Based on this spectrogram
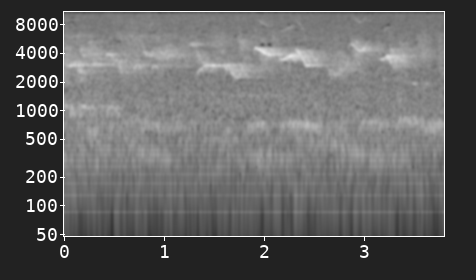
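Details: Black-collared starling, Ubon Ratchathani, Thailand, 12 July 2020: a rambling run of grating, squeaky chatters mixed with brief sharp whistles, uneven in rhythm, over persistent background noise and soft lower murmuring notes.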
